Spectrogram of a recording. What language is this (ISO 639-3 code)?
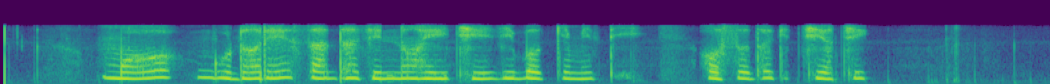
ori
